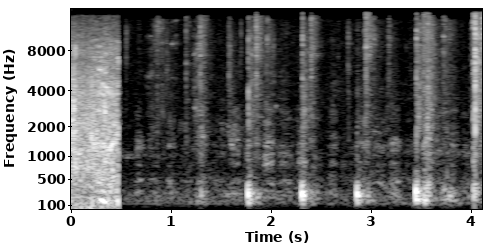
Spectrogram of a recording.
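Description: Rushing creek water that cuts off abruptly about half a second in. Short, soft sounds follow, roughly twice a second.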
